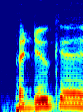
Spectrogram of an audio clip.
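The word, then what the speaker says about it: Paducah: to a I hope I don't mispronounce this Paduka Kentucky Daniel nyhof I hope I said your name right Daniel yeah that's right it's a it's Paduka is correct um it's actually Daniel neof like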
